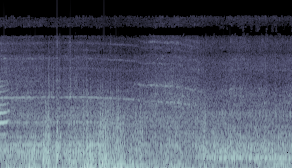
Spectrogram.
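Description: A motor scooter riding along a road, its small engine running under wind rushing over the microphone.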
